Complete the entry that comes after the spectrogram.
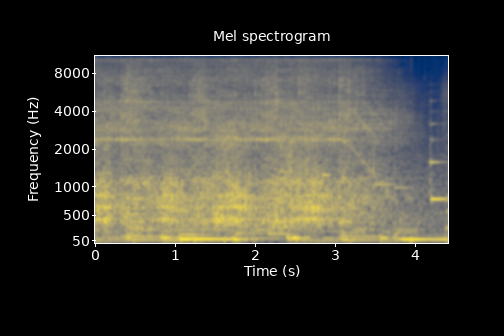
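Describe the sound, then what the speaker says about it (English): Egg whites whisked by hand with a hand whisk in a bowl, a steady close scraping, rattling rhythm that continues without pause. "We will now mix the egg white with a hand whisk."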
